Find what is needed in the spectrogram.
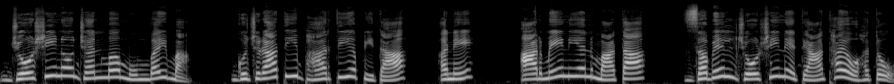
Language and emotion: Gujarati, neutral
